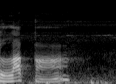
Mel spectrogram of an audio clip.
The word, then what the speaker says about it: Lacan: Jack लाका, इसको Jacques मत पढ़िएगा, उसको लाकान मत पढ़िएगा, ठीक है। जैक पढ़ा जाता है इसको, जैक लाका, ठीक है। Jack लाका the French fried.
